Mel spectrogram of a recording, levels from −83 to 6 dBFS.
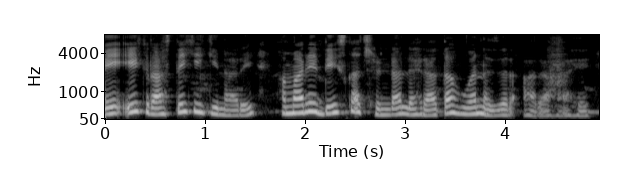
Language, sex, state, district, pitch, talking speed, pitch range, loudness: Hindi, female, Bihar, Sitamarhi, 230 Hz, 170 wpm, 195-275 Hz, -25 LUFS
